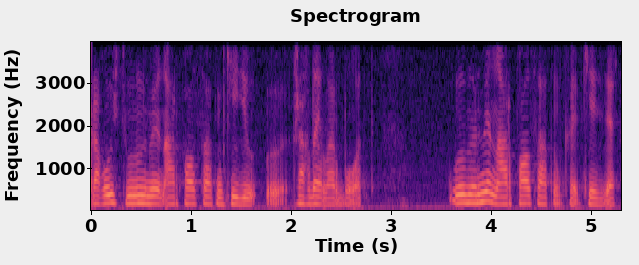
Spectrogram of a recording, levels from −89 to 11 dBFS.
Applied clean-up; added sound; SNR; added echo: none; none; none; none.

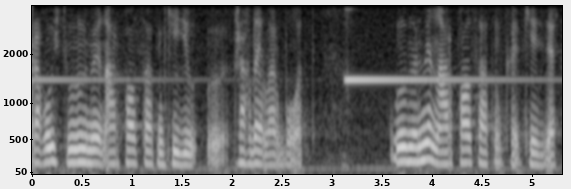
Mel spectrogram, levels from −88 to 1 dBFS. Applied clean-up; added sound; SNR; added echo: none; Glockenspiel; 11 dB; none.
